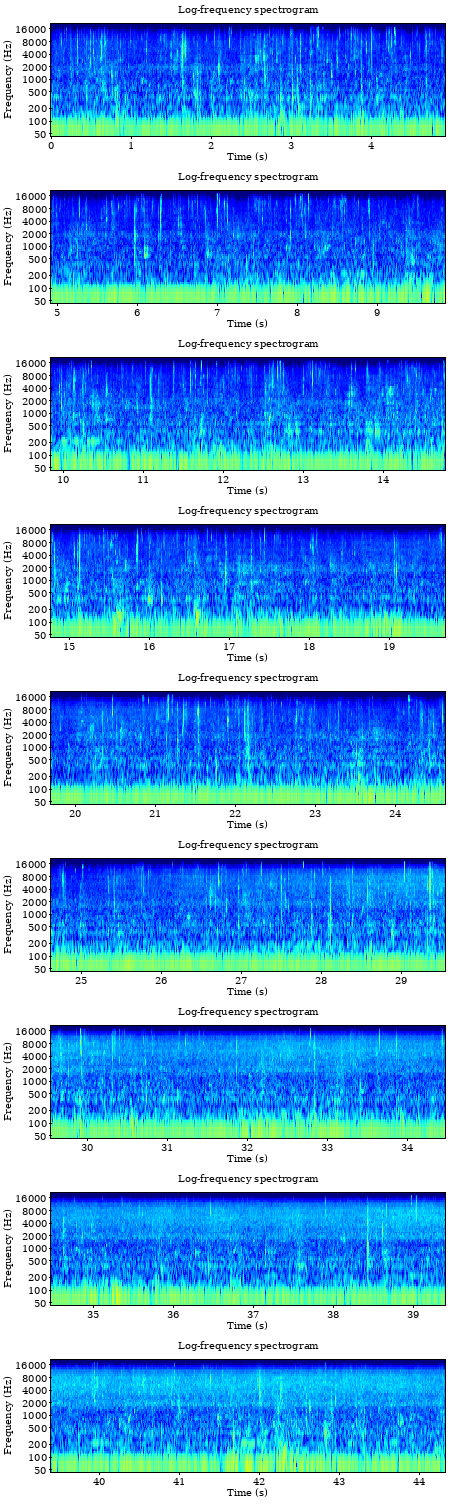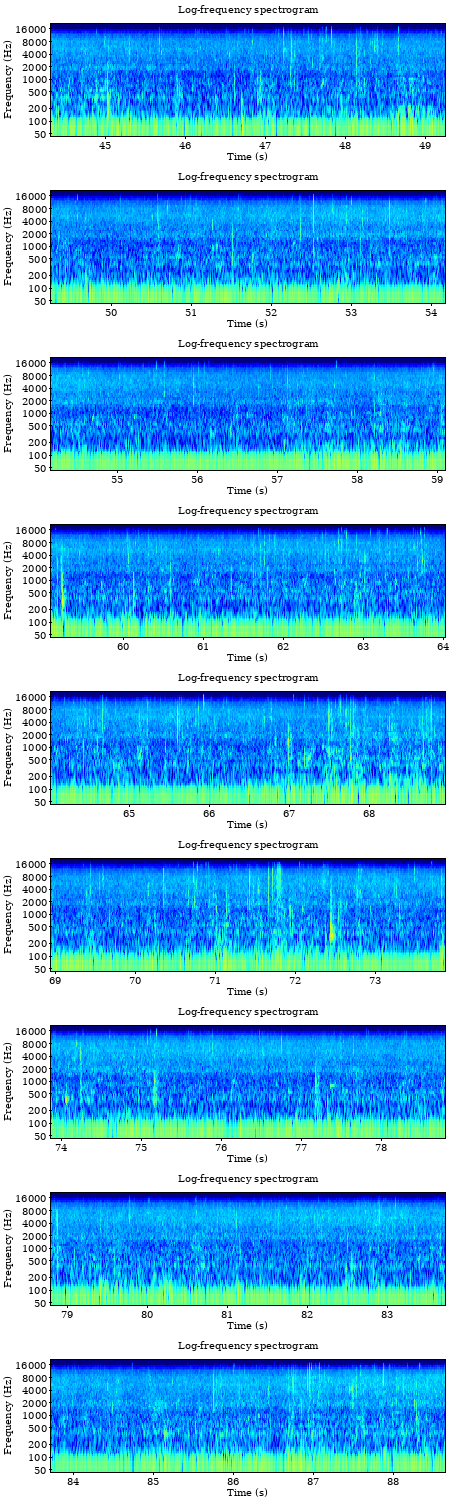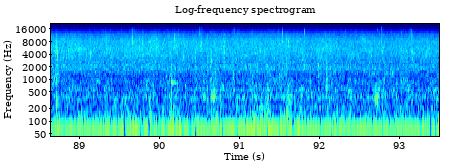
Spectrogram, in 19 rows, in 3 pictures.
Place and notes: Portugal - Lago Azul Fluvial Beach structure
Lago Azul fluvial beach structure balacing on water, waves and a nearby buldozer in the background. Recorded with a pair of DYI Primo 172 capsules in AB stereo configuration onto a SD mixpre6 audio recorder.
